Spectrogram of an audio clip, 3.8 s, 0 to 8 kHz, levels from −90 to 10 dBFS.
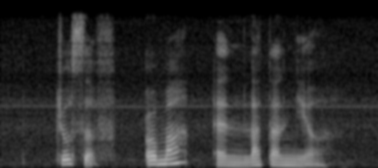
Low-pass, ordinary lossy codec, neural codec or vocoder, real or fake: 7.2 kHz; none; none; real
